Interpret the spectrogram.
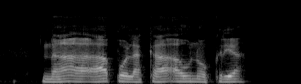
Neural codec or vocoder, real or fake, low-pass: none; real; 9.9 kHz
